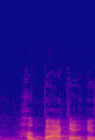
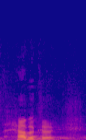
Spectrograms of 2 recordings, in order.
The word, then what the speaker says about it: Habakkuk: Then after lunch we're going to look at the Song of Deborah in Judges 5, and then we'll look at the Song of Habakkuk, is how Americans pronounce it, Habakkuk, tomorrow morning.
